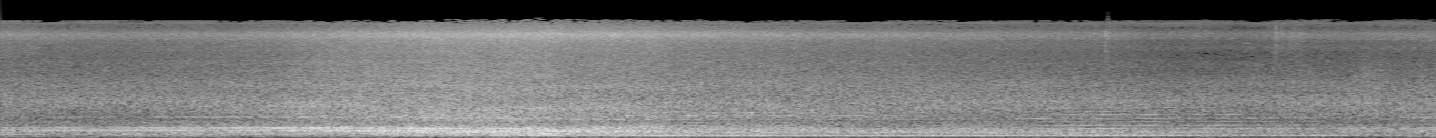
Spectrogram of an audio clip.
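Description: Road traffic: a vehicle goes by, growing louder to a peak about four to six seconds in and then slowly fading, over a continuous low traffic hum.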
